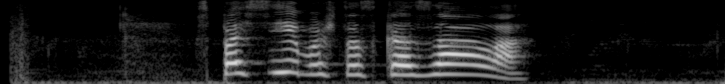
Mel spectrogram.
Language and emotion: Russian, positive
